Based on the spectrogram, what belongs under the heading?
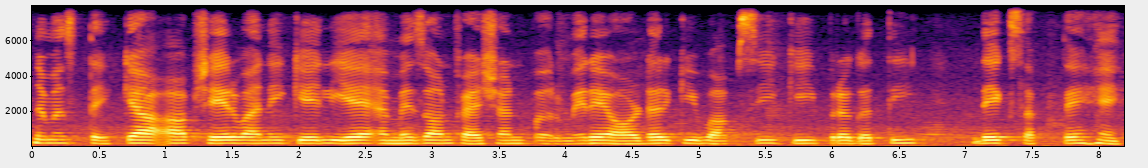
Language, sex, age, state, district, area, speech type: Hindi, female, 45-60, Madhya Pradesh, Harda, urban, read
